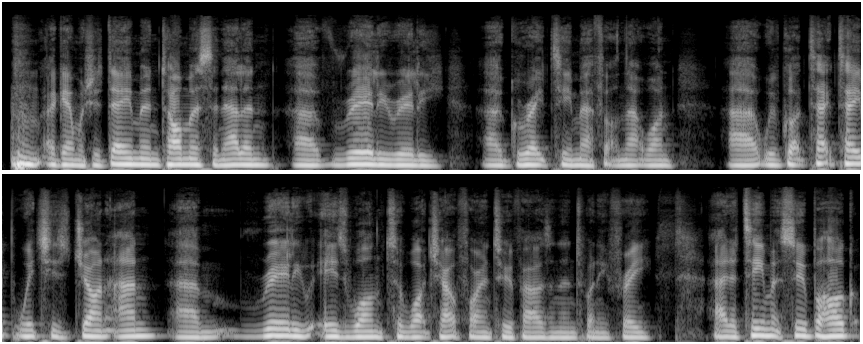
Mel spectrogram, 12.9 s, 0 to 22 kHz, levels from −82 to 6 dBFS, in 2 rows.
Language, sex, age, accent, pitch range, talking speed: English, male, 30-49, British, 120-145 Hz, 190 wpm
